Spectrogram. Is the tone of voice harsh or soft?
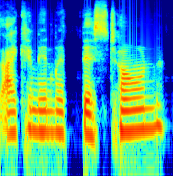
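soft. The voice sounds soft and gentle. The speaker is not there to fight. The speaker calls it right. "my body is soft and says, I'm not here to fight you"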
